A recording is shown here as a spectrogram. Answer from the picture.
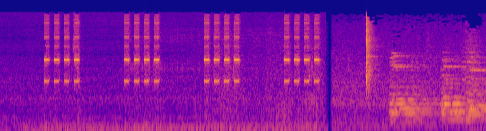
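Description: Digital bedside alarm clock sounding its wake-up alarm: four groups of four quick high beeps, one group a second, over a low steady hum. The beeping cuts off just after four seconds, a rising whoosh follows, and music with plucked notes starts near the end.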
